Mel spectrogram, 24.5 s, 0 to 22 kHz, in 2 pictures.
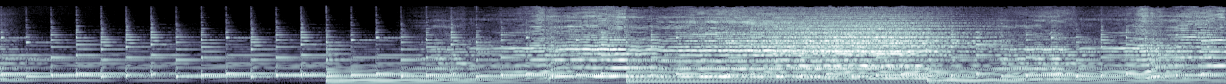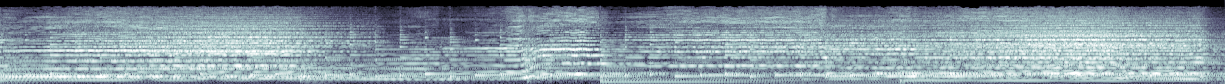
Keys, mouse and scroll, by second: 14.7 double click.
